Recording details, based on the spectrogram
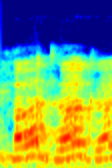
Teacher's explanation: you can make out that it is voiced, it is aspirated, and it falls under the category of stops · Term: voiced aspirated stops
